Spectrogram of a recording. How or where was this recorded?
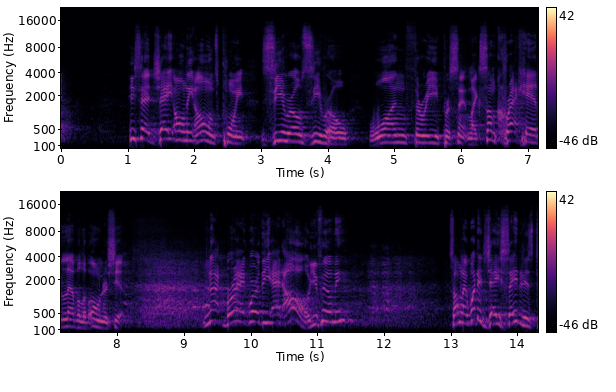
live audience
